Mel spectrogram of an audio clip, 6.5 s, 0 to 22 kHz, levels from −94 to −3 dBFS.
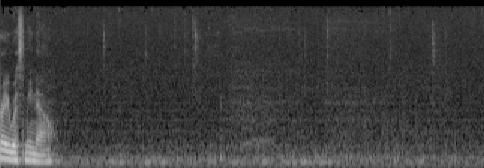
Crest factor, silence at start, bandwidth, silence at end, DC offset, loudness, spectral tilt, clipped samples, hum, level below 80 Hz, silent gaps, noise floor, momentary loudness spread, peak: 22 dB; 0 s; 19 kHz; 0 s; under 0.1%; -38 LUFS; -5.5 dB/octave; under 0.1%; 60 Hz at -60 dBFS; -64 dBFS; none; -52 dBFS; 18 LU; -14 dBFS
